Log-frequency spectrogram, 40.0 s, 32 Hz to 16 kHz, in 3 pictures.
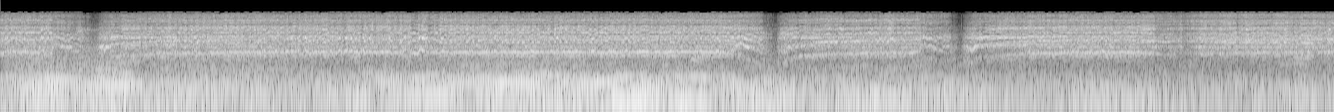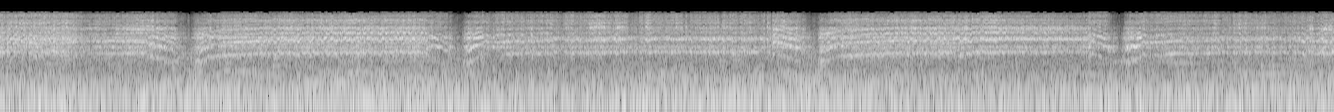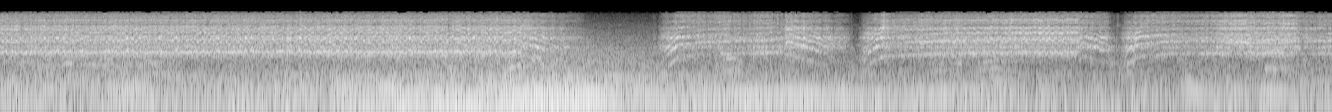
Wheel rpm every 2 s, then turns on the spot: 170, 210, 210, 160, 150, 210, 200, 160, 160, 220, 160, 200, 190, 210, 210, 150, 90, 130, 160, 190.
none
